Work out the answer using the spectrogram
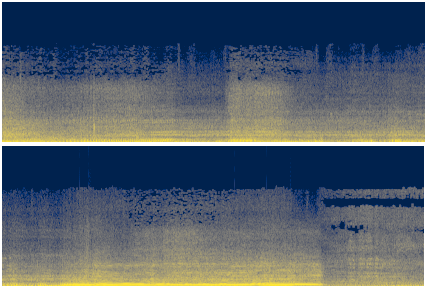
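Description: KTM RC sport bike's single-cylinder engine heard from on the bike while riding. About halfway in it revs hard, its pitch rising and falling over and over for a few seconds, then the sound drops off sharply to a quieter passing motorcycle near the end.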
